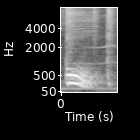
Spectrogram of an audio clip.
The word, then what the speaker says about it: o: Pay attention to the pronunciation because the name of the letter is O, but the article is U. We don't say O, we say U.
